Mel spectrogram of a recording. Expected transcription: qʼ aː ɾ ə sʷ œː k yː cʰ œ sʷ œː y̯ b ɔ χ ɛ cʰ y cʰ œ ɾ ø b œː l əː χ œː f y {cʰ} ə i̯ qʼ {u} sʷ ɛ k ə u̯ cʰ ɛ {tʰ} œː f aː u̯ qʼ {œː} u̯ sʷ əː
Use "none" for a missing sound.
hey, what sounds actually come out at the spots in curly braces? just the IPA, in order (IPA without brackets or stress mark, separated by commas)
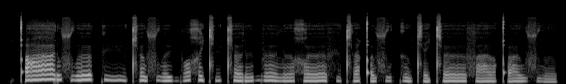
cʰ, y, cʰ, œː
